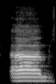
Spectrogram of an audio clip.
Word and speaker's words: Ejiofor: And I can never pronounce his name. It's Chiwetel Oh right. Ejiofor.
